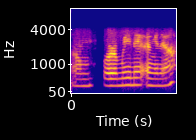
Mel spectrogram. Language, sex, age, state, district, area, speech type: Malayalam, female, 45-60, Kerala, Kozhikode, urban, conversation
